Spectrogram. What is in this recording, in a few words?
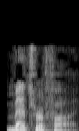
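"metrify", English, British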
